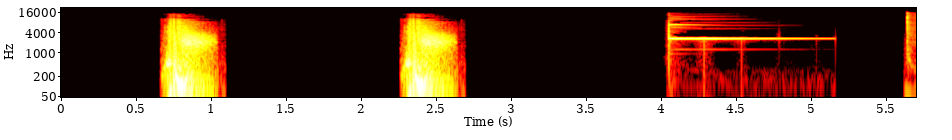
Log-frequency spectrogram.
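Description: Two short whoosh sound effects about a second and a half apart, then a bright ding chime that rings and fades over about a second.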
